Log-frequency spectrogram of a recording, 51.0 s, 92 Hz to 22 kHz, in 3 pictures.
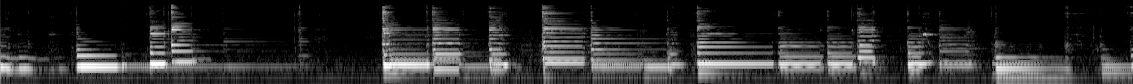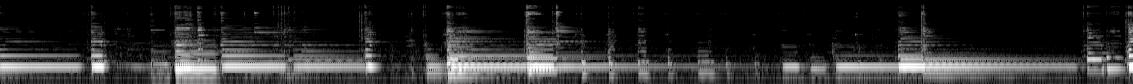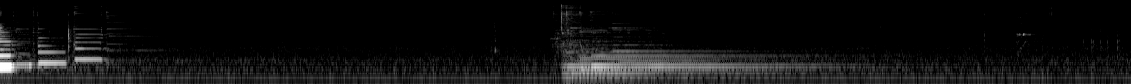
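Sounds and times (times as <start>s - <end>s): acoustic guitar blues: 5.7s - 36.0s, 42.3s - 46.0s.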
